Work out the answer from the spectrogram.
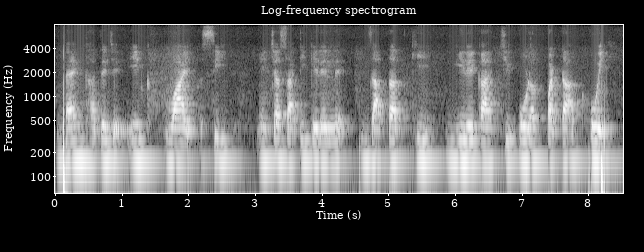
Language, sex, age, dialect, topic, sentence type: Marathi, male, 18-24, Southern Konkan, banking, statement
